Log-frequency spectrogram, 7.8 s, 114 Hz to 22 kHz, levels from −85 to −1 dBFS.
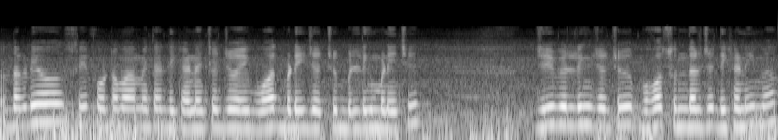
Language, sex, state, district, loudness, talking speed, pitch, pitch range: Garhwali, male, Uttarakhand, Tehri Garhwal, -16 LUFS, 210 wpm, 185 Hz, 180-195 Hz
